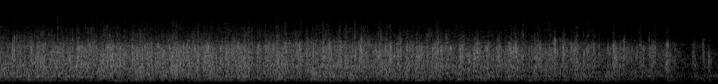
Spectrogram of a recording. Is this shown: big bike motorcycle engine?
no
